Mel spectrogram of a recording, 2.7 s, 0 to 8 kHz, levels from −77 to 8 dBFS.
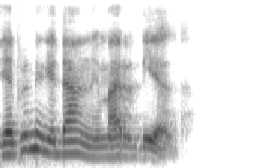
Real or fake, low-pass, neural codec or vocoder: fake; 7.2 kHz; codec, 16 kHz, 1.1 kbps, Voila-Tokenizer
